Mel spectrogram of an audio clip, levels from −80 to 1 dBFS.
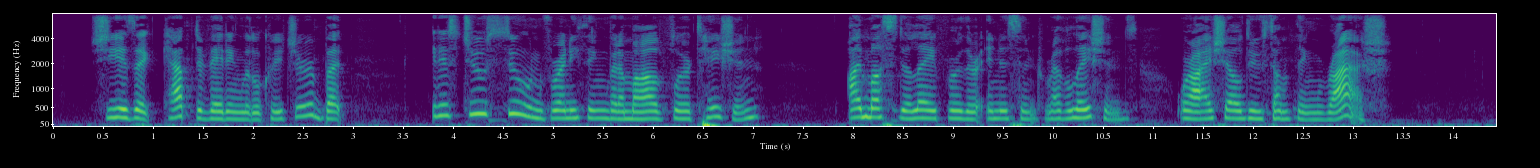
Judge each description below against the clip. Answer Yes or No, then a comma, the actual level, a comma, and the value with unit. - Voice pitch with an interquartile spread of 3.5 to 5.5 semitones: No, average, 3.0 semitones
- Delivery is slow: Yes, slow, 120 wpm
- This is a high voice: Yes, high, 210 Hz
